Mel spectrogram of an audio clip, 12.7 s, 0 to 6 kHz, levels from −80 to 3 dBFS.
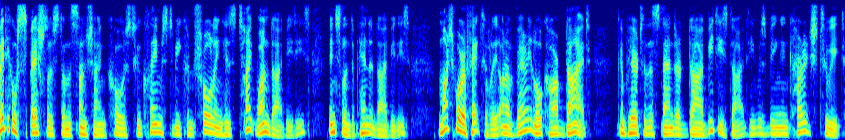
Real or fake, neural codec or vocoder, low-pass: real; none; 5.4 kHz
